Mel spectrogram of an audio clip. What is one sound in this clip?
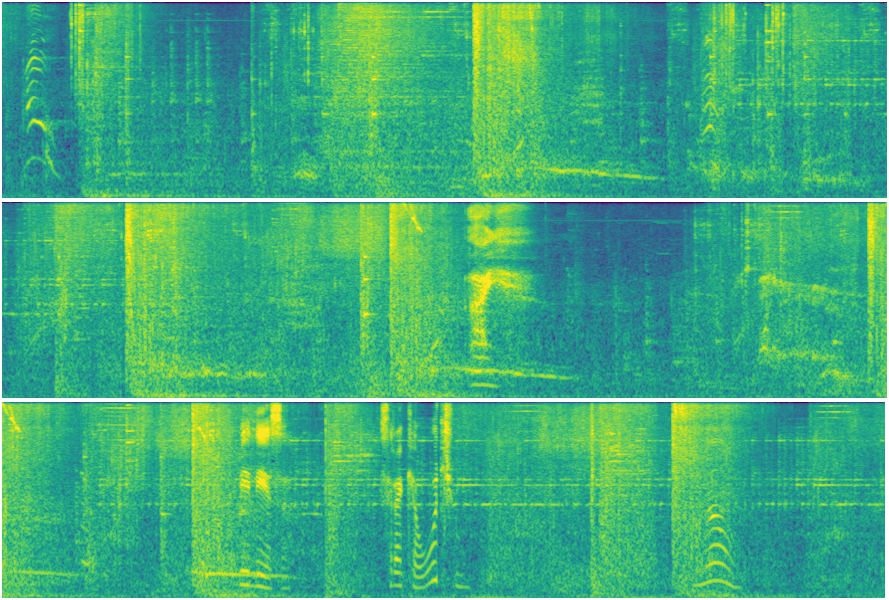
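Shells crash and boom on impact.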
